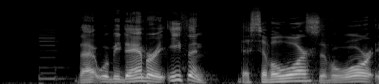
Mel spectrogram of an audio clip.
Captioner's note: button beeping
